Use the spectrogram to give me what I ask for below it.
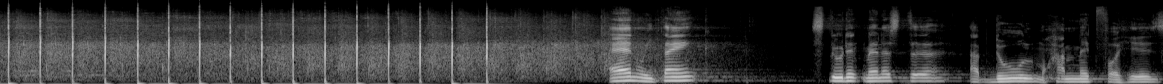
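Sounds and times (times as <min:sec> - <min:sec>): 
rhythmic clapping: 0:00.0 - 0:07.6
speech: 0:06.1 - 0:07.1, 0:08.2 - 0:11.6.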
